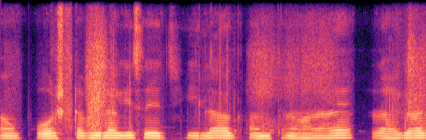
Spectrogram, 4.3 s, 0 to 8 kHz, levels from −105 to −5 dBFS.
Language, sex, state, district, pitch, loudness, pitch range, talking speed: Chhattisgarhi, male, Chhattisgarh, Raigarh, 135 Hz, -16 LUFS, 130-140 Hz, 85 wpm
